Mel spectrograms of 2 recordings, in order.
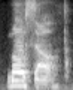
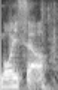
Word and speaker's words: Mosel: Mosel. This is how I say Dan Mosel. I keep saying Moisel. Mosel, like Mo. Mo, Mo, Mo.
